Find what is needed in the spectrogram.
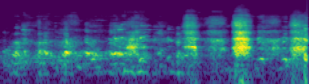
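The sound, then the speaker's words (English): A group of people panting together in quick, breathy bursts, mixed with chuckles and snickering laughter, growing louder toward the end. “Can we just have one more group pant?”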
